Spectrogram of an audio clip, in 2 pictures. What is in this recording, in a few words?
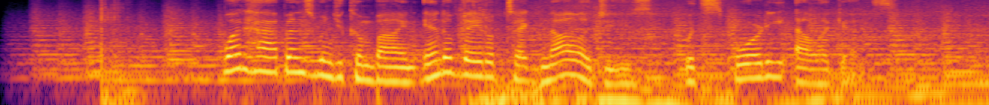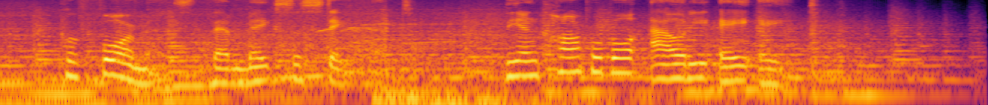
Commercial; Audi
